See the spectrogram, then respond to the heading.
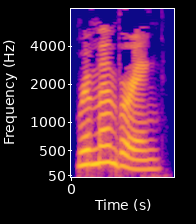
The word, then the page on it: remembering: British English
